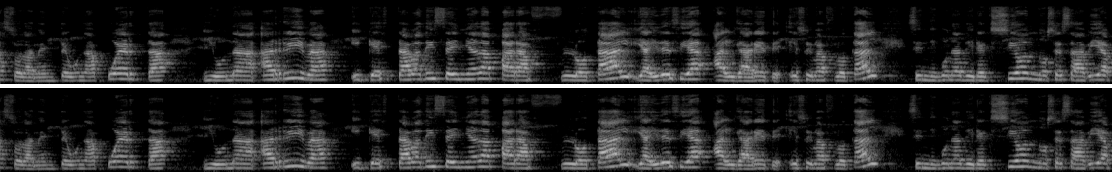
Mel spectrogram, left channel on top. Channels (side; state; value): both; normal; correlation 0.86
